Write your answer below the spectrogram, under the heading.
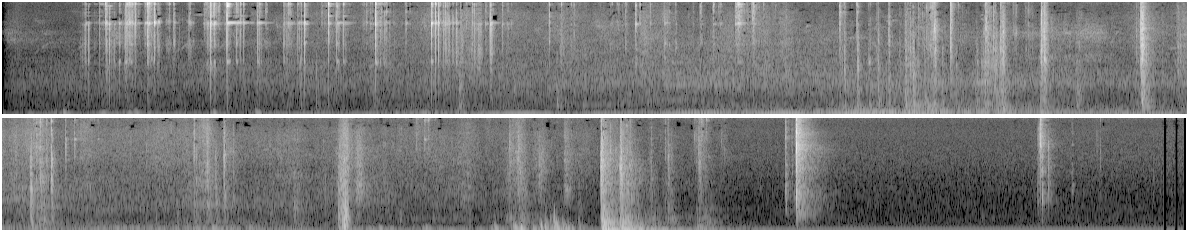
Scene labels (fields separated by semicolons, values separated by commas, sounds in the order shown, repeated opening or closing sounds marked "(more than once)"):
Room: hallway; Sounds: keys, door (more than once), light switch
